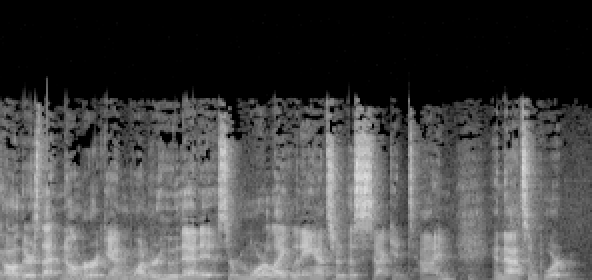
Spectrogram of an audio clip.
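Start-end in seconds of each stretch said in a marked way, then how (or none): none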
